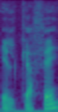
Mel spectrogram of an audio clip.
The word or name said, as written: coffee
